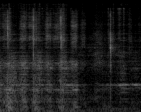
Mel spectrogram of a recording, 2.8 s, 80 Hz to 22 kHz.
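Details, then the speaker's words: 2014 Chrysler Town & Country front wheel bearing, grinding rising with speed around 45–50 mph; turned slowly by hand, dry gritty rasping pulses about once a second; loud worn front wheel bearing before replacement. "You can hear that bearing. It's pretty loud."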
